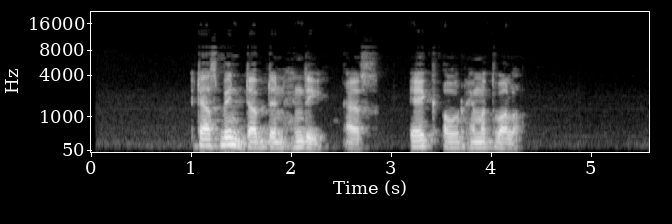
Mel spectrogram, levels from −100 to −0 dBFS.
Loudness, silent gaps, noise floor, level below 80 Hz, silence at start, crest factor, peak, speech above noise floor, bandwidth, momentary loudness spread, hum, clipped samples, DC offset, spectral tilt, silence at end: -18 LUFS; none; -73 dBFS; -62 dBFS; 1.05 s; 18 dB; -2 dBFS; 55 dB; 7.8 kHz; 10 LU; none; under 0.1%; under 0.1%; -7.5 dB/octave; 1.3 s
